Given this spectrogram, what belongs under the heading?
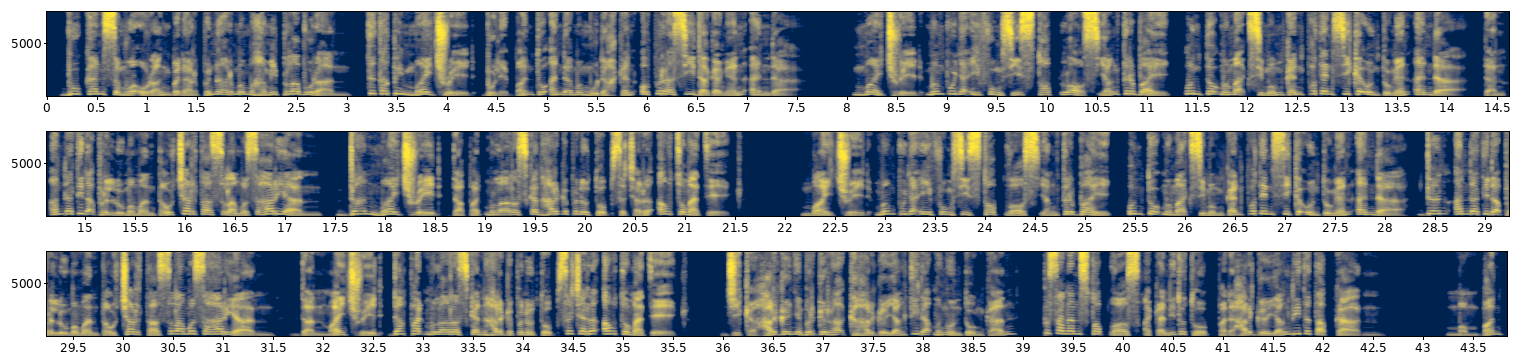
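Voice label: Malay, eLearning; GoLocalise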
